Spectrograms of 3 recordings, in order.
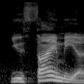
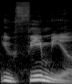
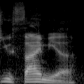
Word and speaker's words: Euthymia: her being oh okay so it's pronounced euthymia not euthemia i've been saying you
